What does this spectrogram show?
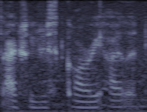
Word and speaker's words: K'gari: Also, I was just informed I've been calling it Kagari Island, but it's actually just Gari Island. You don't pronounce the K.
